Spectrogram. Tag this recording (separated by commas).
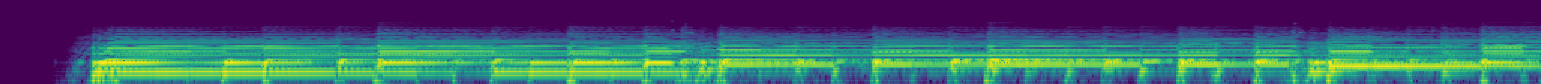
Musical instrument, Guitar, Plucked string instrument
